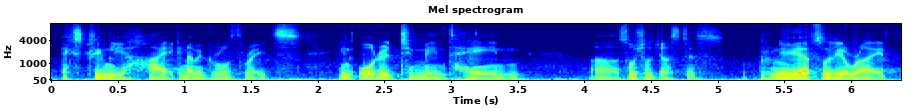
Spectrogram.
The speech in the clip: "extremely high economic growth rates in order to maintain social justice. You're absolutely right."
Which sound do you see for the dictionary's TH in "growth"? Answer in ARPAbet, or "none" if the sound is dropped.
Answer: TH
